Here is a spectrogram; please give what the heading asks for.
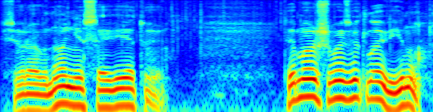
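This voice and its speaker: An actor playing a hearty, hospitable mountaineer in an audio drama for children, speaking expressively. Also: male voice, medium pitch, animated, unhurried, dark tone, no room sound, natural voice. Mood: earnest, animated. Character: hearty hospitable mountaineer by a campfire below Everest. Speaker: mountaineer character.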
